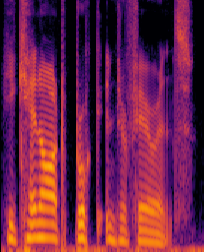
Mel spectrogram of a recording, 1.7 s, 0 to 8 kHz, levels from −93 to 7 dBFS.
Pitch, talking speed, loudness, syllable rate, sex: 145 Hz, 140 wpm, -17 LUFS, 5.9 syllables/s, female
